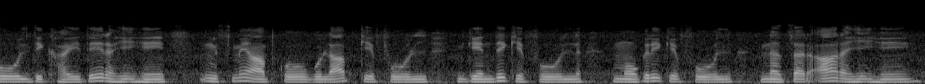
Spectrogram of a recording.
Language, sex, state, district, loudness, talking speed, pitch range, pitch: Hindi, male, Uttar Pradesh, Deoria, -29 LUFS, 130 wpm, 120-130 Hz, 125 Hz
